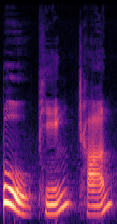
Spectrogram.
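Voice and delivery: very slow "Bu" dropping, "ping" and "chang" each rising; stretched tone demo of "Bu ping chang"; falling into rising. Shown as a demonstration. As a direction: fall on "Bu", then climb. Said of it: "We fall into the rise".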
